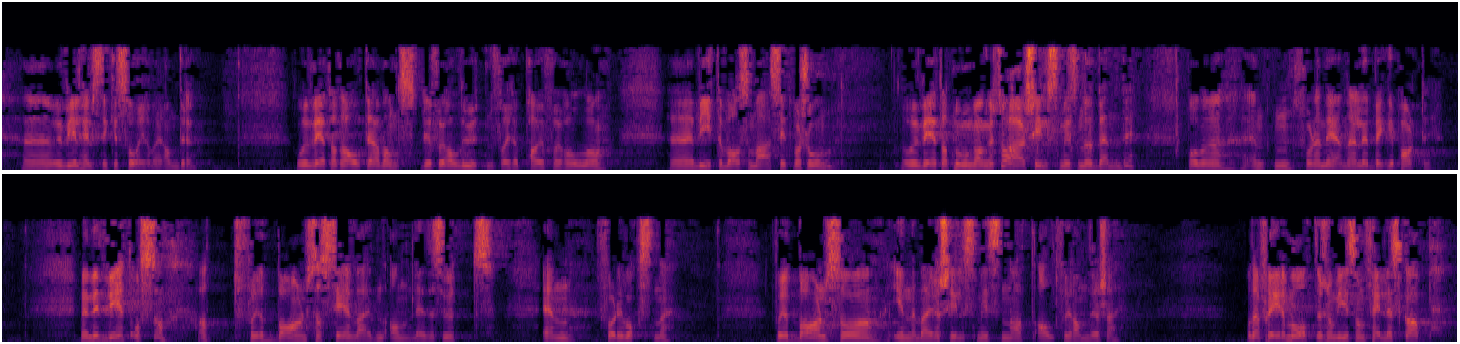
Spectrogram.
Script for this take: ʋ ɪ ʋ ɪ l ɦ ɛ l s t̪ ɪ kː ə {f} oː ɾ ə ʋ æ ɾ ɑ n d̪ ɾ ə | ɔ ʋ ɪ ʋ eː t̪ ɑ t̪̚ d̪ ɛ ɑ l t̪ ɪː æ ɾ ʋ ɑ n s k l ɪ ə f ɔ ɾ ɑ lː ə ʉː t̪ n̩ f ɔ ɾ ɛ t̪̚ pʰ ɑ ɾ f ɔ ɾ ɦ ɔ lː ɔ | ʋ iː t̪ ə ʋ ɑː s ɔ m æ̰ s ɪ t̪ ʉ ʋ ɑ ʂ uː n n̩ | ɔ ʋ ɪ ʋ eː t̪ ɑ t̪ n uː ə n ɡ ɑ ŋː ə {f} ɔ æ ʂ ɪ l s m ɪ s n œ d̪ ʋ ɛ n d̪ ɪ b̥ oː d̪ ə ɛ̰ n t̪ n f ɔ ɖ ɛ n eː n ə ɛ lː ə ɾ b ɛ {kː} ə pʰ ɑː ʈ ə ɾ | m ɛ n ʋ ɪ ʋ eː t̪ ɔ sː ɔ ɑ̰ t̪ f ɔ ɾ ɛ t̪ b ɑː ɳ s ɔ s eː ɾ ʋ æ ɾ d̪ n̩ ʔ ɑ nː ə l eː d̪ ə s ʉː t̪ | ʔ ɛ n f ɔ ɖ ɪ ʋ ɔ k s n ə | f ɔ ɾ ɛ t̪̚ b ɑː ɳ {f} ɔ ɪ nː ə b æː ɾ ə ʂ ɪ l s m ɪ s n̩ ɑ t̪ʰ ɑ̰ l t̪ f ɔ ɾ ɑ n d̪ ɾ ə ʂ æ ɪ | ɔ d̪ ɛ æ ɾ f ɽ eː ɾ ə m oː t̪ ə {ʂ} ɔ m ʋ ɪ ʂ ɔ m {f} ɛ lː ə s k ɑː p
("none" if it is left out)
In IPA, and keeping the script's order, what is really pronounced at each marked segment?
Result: s, ʂ, ɡː, s, ʂ, f

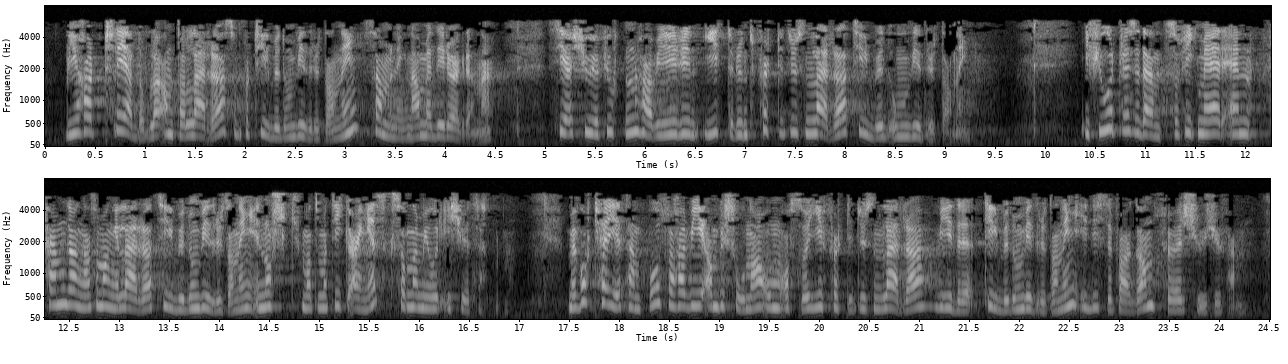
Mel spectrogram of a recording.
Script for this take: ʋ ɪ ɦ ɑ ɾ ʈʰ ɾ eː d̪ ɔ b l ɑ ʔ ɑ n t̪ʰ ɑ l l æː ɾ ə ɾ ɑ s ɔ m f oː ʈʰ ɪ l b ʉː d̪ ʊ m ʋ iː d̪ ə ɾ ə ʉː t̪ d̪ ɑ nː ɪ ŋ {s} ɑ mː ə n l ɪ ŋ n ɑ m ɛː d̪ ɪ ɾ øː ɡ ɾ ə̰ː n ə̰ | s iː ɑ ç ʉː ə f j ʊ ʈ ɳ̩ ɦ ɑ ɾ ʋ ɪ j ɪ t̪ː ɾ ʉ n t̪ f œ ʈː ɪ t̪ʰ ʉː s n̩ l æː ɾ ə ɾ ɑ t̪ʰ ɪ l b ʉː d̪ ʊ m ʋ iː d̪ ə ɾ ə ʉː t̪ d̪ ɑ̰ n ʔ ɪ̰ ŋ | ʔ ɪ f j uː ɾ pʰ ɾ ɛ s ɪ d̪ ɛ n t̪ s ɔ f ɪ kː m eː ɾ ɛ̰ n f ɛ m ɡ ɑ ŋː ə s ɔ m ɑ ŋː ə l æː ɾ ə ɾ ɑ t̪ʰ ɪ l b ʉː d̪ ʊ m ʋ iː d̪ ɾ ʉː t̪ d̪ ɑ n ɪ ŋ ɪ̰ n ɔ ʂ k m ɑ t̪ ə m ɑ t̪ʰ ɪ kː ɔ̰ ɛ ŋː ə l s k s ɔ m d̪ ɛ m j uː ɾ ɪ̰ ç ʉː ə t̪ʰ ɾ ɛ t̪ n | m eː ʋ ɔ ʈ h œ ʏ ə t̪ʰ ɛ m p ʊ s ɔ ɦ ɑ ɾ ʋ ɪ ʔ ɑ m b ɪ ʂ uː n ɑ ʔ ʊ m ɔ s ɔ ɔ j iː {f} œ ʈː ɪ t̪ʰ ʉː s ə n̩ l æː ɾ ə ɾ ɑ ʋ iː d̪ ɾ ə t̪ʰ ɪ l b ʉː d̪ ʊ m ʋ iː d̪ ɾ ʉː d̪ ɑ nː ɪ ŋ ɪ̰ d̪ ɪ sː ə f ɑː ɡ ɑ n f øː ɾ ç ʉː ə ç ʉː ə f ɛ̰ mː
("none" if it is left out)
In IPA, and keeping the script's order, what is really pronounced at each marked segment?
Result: s, f

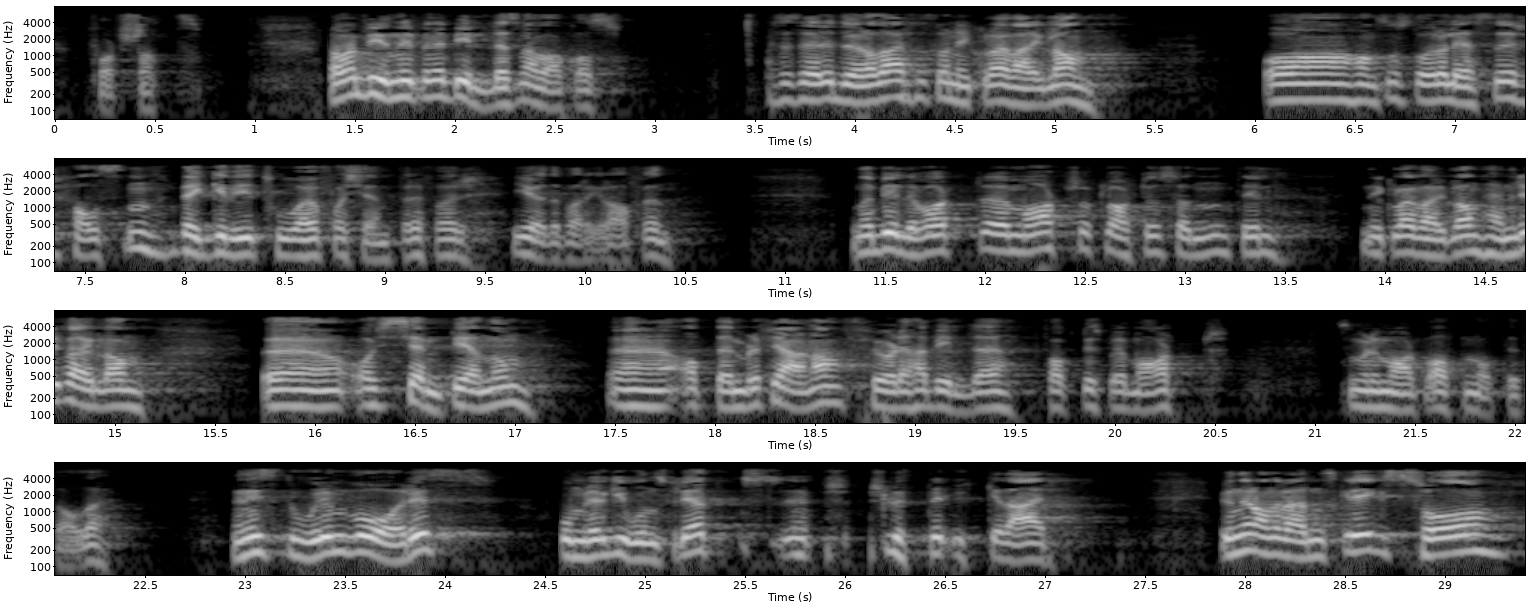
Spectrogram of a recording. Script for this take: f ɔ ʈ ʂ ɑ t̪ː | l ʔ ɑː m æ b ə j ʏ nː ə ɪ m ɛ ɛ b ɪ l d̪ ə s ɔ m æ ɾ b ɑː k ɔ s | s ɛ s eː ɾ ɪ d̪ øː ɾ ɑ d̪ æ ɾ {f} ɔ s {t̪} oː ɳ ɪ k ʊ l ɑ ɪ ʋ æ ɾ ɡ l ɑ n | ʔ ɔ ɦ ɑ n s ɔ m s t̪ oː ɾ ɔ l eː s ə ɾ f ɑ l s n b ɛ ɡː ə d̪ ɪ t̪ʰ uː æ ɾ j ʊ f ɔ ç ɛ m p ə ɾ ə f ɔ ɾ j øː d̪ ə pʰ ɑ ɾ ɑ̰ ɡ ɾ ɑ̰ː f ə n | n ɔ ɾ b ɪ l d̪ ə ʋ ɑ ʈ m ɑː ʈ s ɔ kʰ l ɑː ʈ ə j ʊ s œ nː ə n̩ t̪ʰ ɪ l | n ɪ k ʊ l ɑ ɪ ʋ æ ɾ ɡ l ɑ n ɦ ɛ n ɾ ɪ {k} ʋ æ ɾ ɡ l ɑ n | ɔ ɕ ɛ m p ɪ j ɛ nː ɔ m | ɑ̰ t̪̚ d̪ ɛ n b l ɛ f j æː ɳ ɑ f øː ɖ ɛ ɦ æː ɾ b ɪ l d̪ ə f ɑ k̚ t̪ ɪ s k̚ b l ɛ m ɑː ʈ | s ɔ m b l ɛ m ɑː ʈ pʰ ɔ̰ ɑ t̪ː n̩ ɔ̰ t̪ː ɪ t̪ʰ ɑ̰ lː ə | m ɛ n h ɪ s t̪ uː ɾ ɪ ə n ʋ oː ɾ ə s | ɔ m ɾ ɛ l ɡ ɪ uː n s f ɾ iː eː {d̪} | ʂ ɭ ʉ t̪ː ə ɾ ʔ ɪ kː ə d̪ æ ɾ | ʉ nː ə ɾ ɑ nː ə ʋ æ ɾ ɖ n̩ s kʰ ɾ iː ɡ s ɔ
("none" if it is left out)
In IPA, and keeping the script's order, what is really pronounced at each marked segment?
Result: s, t̪, k, t̪

